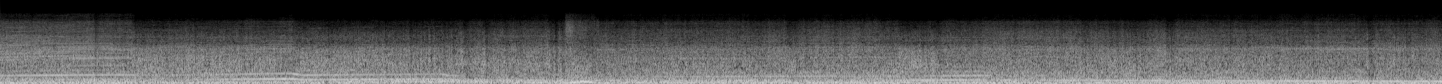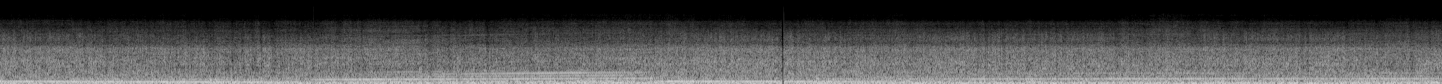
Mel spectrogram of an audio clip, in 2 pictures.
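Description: Yamaha XSR900's three-cylinder engine running under way. Its pitch rises and drops at gear changes, falls steadily for several seconds as the bike slows, then climbs again and holds steady near the end. Heavy wind noise on the microphone runs underneath.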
